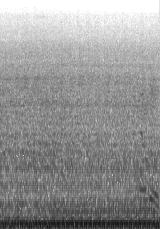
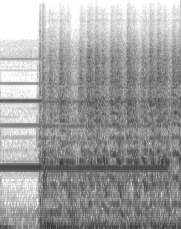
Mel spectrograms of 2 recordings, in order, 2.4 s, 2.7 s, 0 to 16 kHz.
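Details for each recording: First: 1994 Chevrolet K1500 Blazer, first start in 18 years after a new gas tank and fuel pump: it fires off the key into a steady, even low rumble with no misses, knocks or ticking. Not smoking beyond a small puff; normal idle. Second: 1994 Chevrolet K1500 Blazer, sitting 18 years, after new gas tank and fuel pump install, first start attempt: starter churns at a steady rapid beat for about eleven seconds without catching; fuel pressure likely not yet built.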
